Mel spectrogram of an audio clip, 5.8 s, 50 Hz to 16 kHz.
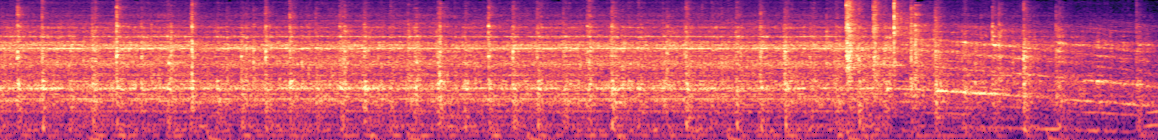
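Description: KitchenAid 6-quart stand mixer's motor running at a steady pitch with frequent clicks, then winding down in pitch over the last second or so.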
